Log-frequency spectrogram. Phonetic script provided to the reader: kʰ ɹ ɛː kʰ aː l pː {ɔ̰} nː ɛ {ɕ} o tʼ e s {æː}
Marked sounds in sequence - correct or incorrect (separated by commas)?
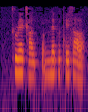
correct, incorrect, incorrect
